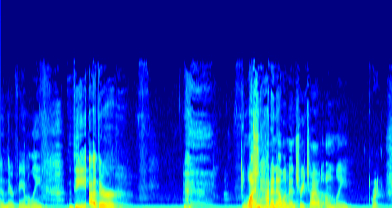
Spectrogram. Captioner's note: laughs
